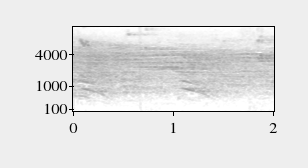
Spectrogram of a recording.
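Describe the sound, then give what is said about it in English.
Basketball dribbled during a game, its bounces faint under a steady roar of crowd noise and a commentator's voice. “He dribbles a little more to the left wing, pulls up for the three-pointer”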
